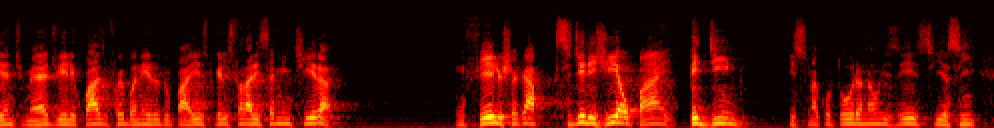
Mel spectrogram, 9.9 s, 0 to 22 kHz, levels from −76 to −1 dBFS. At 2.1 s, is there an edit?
no; 2 cuts; at 4.4 s, 6.8 s

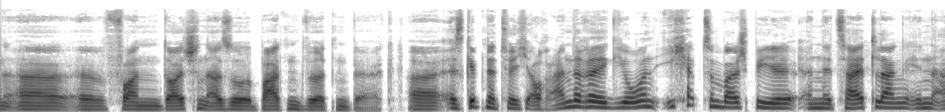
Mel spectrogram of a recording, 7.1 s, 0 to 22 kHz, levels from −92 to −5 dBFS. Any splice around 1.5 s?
no; 2 cuts; at 3.0 s, 6.0 s

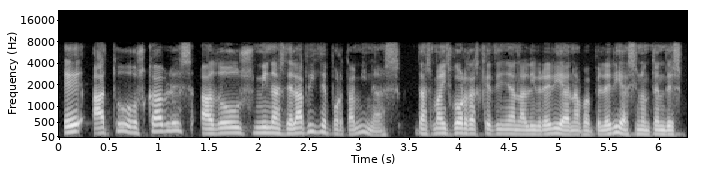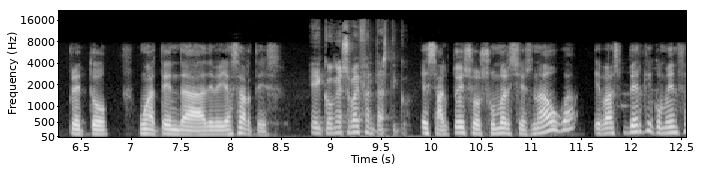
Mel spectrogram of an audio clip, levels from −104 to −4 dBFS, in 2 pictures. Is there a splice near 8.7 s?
no; 0 cuts

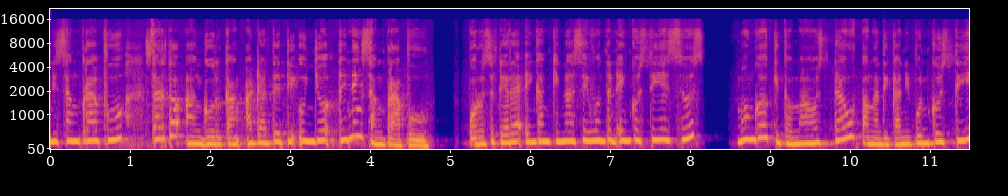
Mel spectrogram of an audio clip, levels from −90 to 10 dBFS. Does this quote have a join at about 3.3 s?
no; 1 cut; at 5.1 s

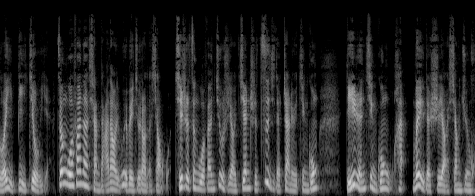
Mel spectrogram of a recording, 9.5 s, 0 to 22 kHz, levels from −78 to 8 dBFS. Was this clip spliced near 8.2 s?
no; 1 cut; at 1.0 s

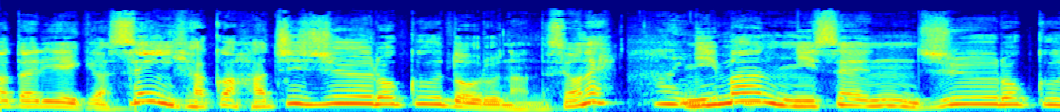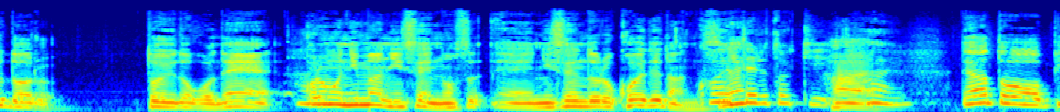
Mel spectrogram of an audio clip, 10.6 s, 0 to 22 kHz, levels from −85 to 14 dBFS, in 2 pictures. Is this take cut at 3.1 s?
yes; 1 cut; at 3.1 s

